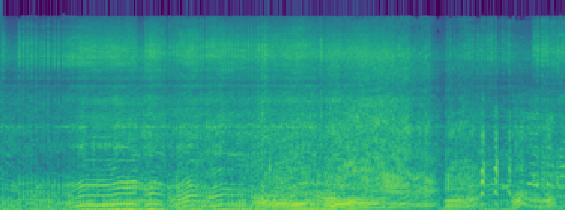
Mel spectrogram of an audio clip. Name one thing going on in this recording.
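A dirt bike engine revs loudly as it passes close by.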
